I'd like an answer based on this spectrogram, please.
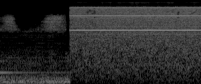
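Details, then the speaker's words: Tinnitus simulation: steady high-pitched ringing tones over a constant hiss. This imitates the continuous ringing a man has felt in his left ear for almost six months. "Sound मुझे हर वक्त जो feel होती है almost six month हो चुके हैं इसको feel करते हुए"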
